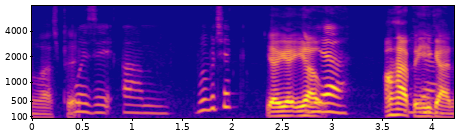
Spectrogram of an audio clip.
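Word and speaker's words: Vučević: Was it Vucevic? Yeah. I'm happy he got into the All-Star game this year too. Representing Orlando proudly. I'm going with him. Proudly. Sorry, I pronounced his name wrong. Vucevic.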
